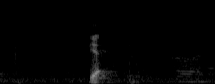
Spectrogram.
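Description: Quiet lecture-hall room tone, broken about a second in by one brief, sharp vocal sound. Faint speech begins near the end.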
